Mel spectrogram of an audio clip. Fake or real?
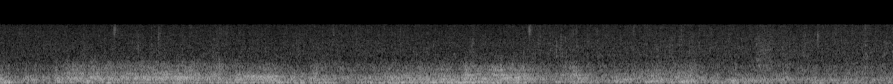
real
